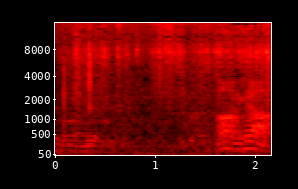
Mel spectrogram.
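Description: Low, indistinct voices murmuring, with two faint clicks just after the start and a louder stretch near the end.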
